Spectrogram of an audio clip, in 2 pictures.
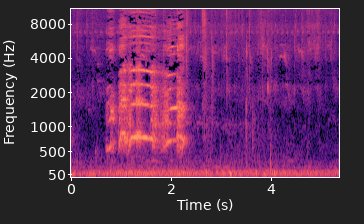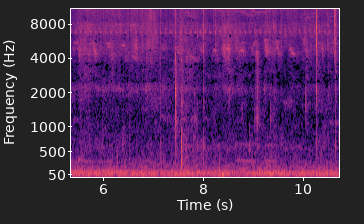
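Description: A rooster crows once, about a second in, a single crow lasting about a second and a half. Faint bird chirps and a low steady rumble lie underneath.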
